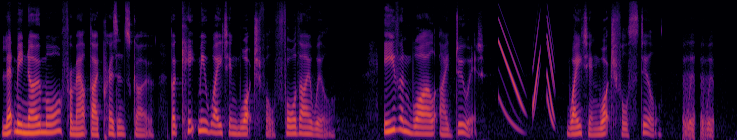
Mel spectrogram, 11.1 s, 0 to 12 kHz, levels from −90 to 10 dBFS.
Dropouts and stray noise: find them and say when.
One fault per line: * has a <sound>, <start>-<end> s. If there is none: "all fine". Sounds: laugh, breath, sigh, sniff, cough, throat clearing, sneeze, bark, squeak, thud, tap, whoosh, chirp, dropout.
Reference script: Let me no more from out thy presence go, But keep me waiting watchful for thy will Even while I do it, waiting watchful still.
* has a chirp, 7.5-8.3 s
* has a laugh, 10.2-10.7 s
